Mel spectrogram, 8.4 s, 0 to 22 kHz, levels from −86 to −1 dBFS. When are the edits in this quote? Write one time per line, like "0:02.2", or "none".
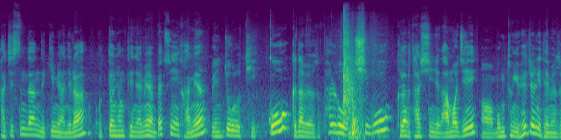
0:03.2
0:04.4
0:05.9
0:07.2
